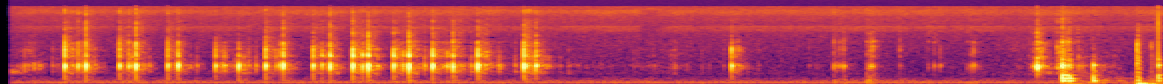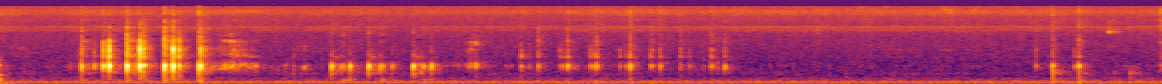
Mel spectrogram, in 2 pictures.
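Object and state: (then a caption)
Plastic hairbrush. Painted fingernails tap and scratch the flat, hard plastic back of a hand-sized pink paddle hairbrush with a Frozen Anna print, held in both hands. Quick, dry clicks come in clustered bursts with short scratchy passages and brief pauses between them. A steady low hum runs underneath throughout.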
